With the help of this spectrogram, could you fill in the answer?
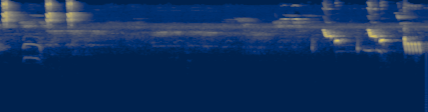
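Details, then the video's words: Sprosser in a spring forest giving a few sharp high notes, then quiet faint warbling, before loud downslurred chirps and a short clicking burst near the end. "Bird sounds Nightingale bird singing"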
